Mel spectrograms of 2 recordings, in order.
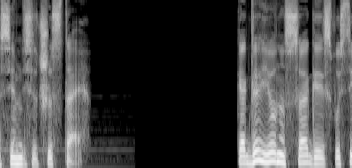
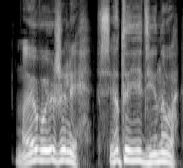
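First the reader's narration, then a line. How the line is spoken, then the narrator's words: Hoarse announcement. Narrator (Russian): хрипло объявил он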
